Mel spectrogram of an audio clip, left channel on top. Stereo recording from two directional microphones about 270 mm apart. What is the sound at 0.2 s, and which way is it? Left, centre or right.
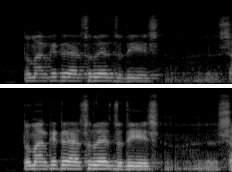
Speech, right.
